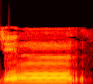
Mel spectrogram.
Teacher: جن جیم کے نیچے زیر ہے, جیم کو نون سے ملائیں گے. جن غنہ ہے, آواز ناک کے پاس سے یعنی خیشوم میں جائے گی.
